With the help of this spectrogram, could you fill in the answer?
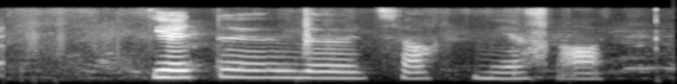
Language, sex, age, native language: Icelandic, female, 10, Icelandic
